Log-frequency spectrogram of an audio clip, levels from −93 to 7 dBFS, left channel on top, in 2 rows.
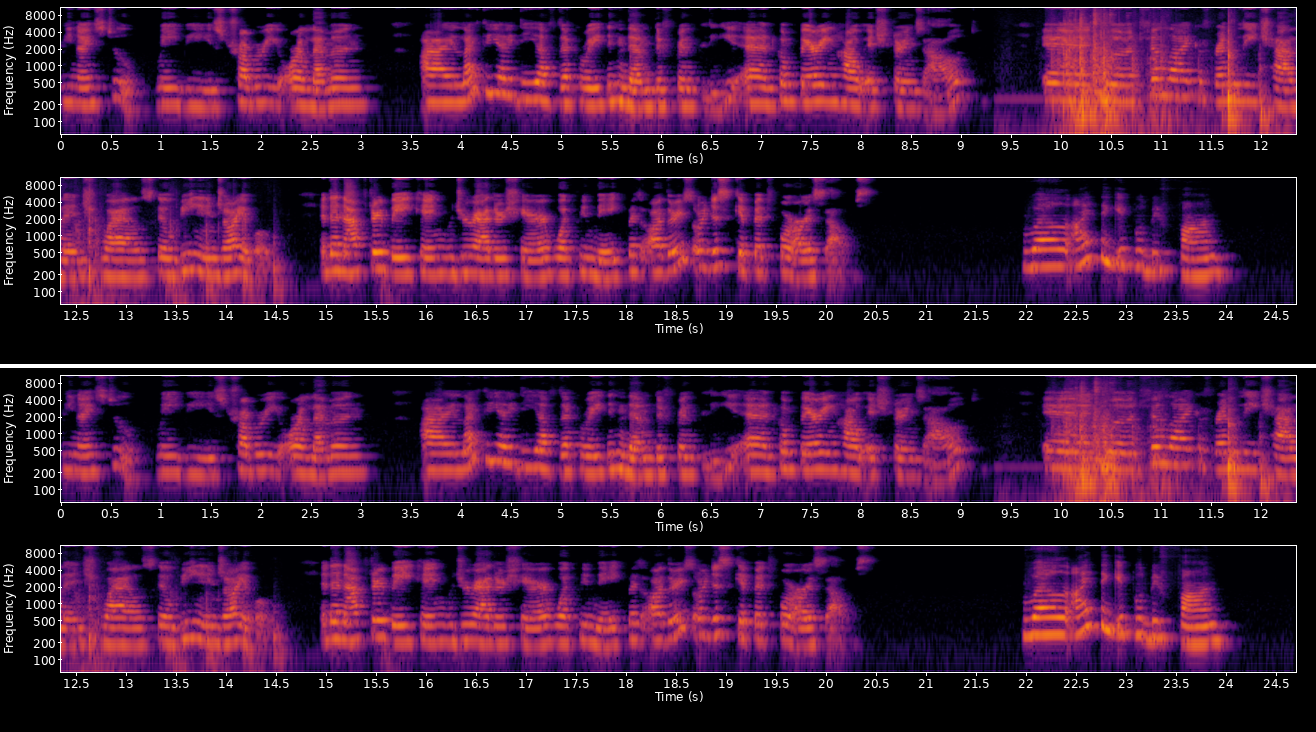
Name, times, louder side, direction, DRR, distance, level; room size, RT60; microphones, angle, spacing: voice 1, 0.0-3.0 3.6-9.0 9.8-14.5 15.0-20.4, left 2 dB, 50° left, 2 dB, 1.0 m, -30 dB
sound 1, 9.9-12.9 13.4-14.5 15.6-15.7, left 2 dB, 80° left, 0.6 m, -32 dB
voice 2, 22.0-23.9, right 3 dB, 55° right, 8 dB, 0.6 m, -27 dB
3.3 x 2.0 x 4.2 m, 0.28 s
head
